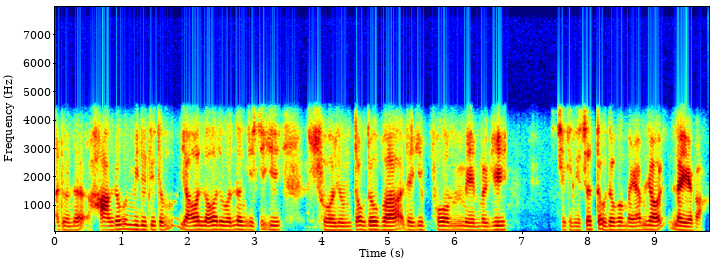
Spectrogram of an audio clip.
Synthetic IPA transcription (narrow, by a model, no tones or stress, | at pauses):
ɐdunɐ̰haŋdɐwbɐmidutidumjaɦotlɐwɐdubɐnɐŋɡisiɡisojnuŋtɐwdɐwbɐɐ̰dɐɡipʰoɾmːembɐɾɡi | sekinesɐtowdɐwbɐmɐjamjawlɐjɾebɐ̰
